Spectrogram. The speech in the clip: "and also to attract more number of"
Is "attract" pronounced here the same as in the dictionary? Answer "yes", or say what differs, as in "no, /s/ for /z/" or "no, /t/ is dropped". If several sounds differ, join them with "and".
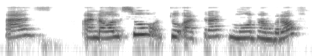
yes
